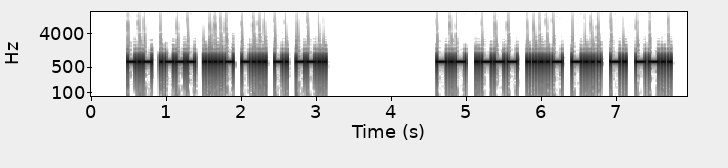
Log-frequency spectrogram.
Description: Morse code, heard as a keyed tone, about 37 wpm, 700 Hz. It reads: KJ4BNZ KJ4BNZ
